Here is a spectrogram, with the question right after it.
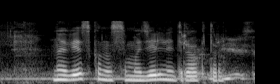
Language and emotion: Russian, neutral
